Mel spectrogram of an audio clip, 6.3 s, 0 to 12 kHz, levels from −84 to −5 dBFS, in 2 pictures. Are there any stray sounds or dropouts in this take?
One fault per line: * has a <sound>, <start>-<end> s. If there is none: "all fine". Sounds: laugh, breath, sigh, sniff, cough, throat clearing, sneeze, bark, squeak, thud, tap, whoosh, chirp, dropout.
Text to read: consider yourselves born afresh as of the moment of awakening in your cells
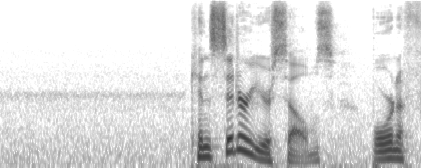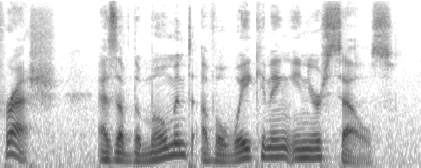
all fine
